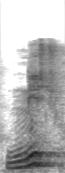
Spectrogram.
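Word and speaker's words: niche: तो नीचे नहीं होगा, निश होगा।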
